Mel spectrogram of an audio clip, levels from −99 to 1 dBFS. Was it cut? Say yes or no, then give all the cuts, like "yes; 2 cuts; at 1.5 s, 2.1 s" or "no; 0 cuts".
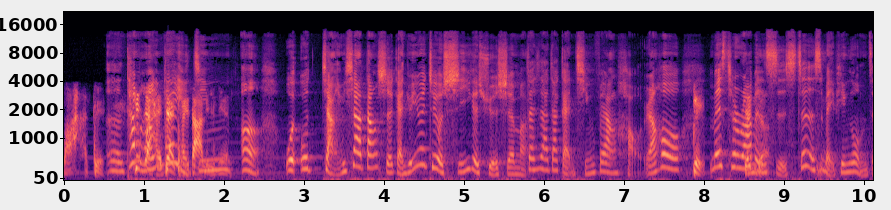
yes; 1 cut; at 5.8 s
